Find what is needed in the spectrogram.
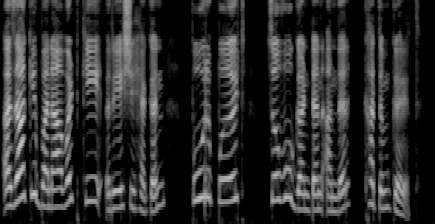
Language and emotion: Kashmiri, neutral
